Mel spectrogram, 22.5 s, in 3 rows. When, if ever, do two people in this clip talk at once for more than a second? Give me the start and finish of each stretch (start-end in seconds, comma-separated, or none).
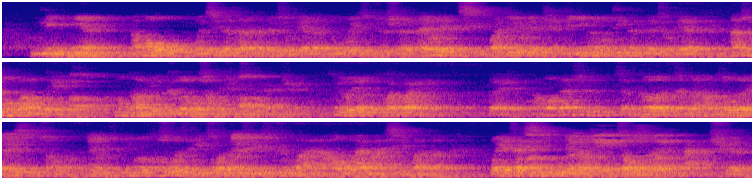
20.1-21.7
